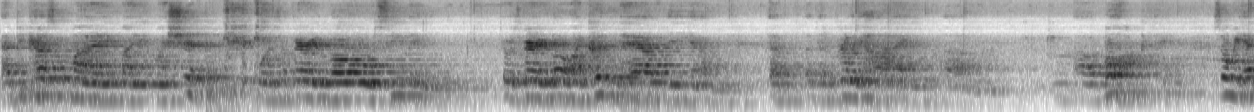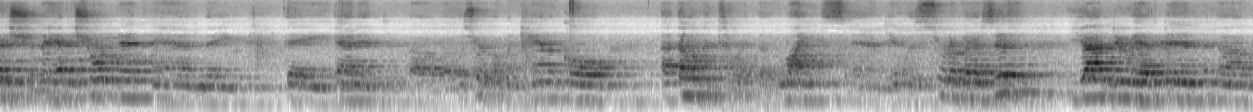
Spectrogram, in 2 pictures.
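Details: Unilateral vocal fold paralysis (breathy, rough voice) in an adult male after a childhood clothesline neck injury; one vocal cord is bowed and one paralyzed, with excess air escape, persisting ever since.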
